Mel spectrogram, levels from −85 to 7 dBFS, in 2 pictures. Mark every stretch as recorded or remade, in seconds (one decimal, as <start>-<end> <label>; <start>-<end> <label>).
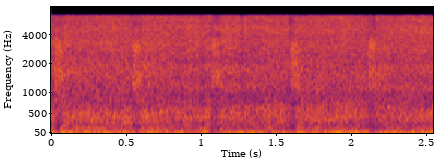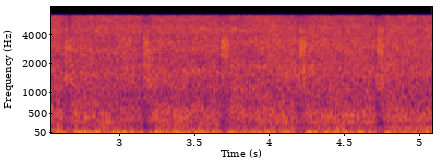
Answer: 0.0-0.8 recorded; 0.8-3.9 remade; 3.9-5.1 recorded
